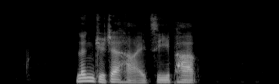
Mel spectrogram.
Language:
Cantonese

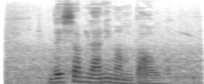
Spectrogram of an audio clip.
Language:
Catalan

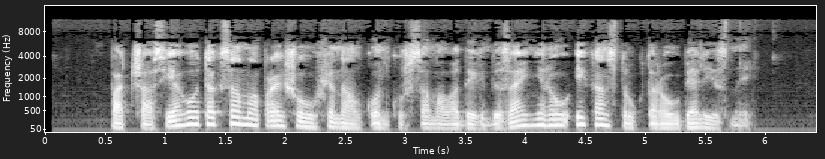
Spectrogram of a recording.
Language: Belarusian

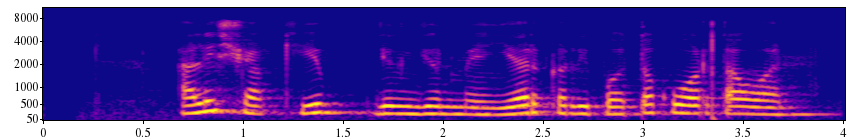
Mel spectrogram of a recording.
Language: Sundanese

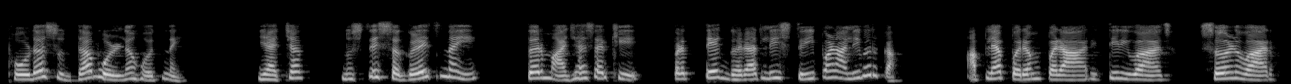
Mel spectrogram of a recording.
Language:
Marathi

